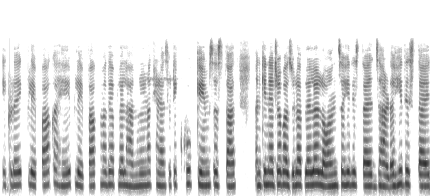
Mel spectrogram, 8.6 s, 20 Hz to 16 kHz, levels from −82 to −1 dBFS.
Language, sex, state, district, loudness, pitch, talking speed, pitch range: Marathi, female, Karnataka, Belgaum, -26 LUFS, 230 Hz, 160 wpm, 220-240 Hz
